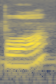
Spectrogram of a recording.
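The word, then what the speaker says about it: 帛: So in ancient Chinese, actually, these characters, we pronounce it bo.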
